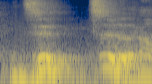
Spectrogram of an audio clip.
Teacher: 혀 끝이 앞에까지 나갔다 들어와야 돼요. 그런데 즈라고 하면요 이 혀가요 혓바닥만 입천장으로 왔다가 올라갔다 내려오면 돼요.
